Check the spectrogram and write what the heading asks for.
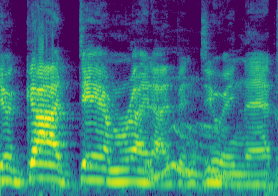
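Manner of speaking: loud, slow, drawn-out yell; slow shout. Acted. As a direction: bellow it slowly. Angry secretary blurts out confession.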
